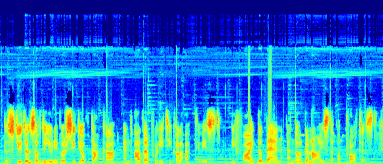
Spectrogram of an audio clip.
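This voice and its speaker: A woman narrates a short documentary in a very deep voice, reading her script evenly and clearly. Music plays distinctly underneath her. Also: moderate pace, few pauses, muffled recording.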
